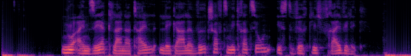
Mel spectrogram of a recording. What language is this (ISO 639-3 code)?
deu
